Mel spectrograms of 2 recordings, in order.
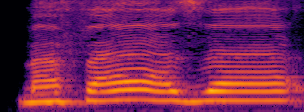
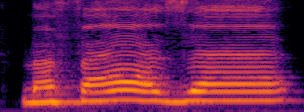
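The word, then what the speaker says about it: مفازا: মুত্তাকিনা মাফাজা মাফাজা যার উচ্চারণটা হবে জিহ্বার আগাটা সামনের নিচে দুই দাঁতের আগার সঙ্গে স্পর্শ হবে নিচের মাফাজা মাফাজা সবাই বলেন তো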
